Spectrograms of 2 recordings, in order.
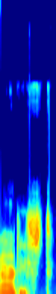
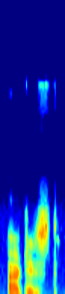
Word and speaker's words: artist: musician número s an artist aquí la t se pronuncia como una r la RT cuando está seguida de una vocal tiende a pronunciarse como una r artist artist an artist a banker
